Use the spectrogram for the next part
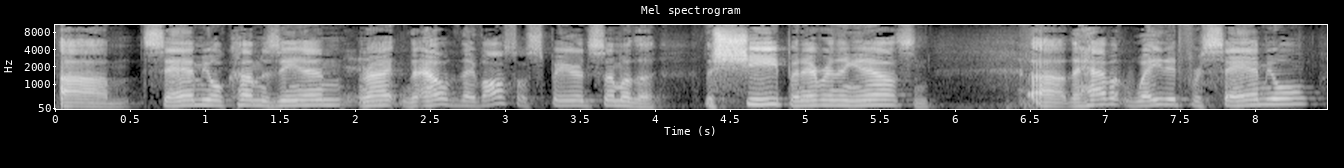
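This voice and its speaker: A man's voice: high-pitched, a little slow, pushed and bright. A middle-aged man teaching a casual Bible study, reading passages aloud and explaining them conversationally, often checking in with "right?". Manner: conversational, reads scripture then explains with frequent "right?".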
